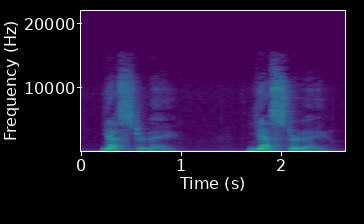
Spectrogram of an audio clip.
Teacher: yesterday has stress on the first syllable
